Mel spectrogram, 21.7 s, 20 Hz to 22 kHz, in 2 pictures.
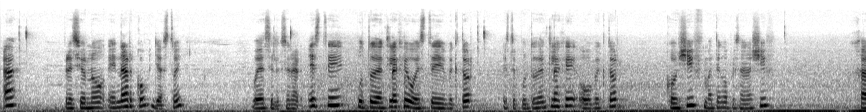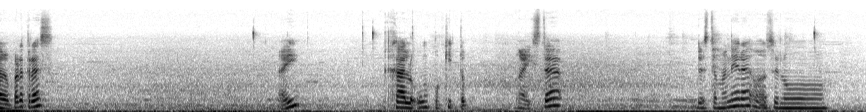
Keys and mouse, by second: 0.2 click, 3.5 click, 6.0 click, 9.8-14.0 drag, 15.3 click, 16.0-21.0 drag.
